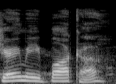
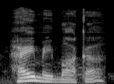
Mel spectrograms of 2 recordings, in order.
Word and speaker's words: Jaime: Jamie Baca, or properly pronounced in Spanish, Jaime Baca, was one of the 2 waist gunners of the crew.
